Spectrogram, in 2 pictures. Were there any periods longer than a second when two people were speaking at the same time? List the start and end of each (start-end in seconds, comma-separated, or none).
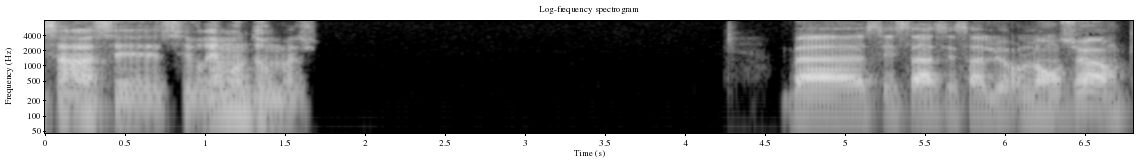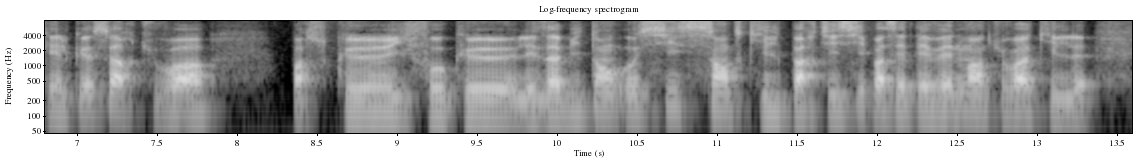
none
